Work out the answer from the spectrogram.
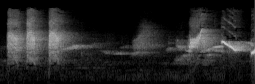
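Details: Greater green leafbird, a wild bird, singing a luring song: three harsh, buzzy notes, then soft sliding whistles, ending in loud rising and falling whistled phrases.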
